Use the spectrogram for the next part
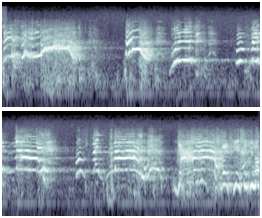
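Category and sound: human body sound, woman screaming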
